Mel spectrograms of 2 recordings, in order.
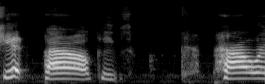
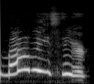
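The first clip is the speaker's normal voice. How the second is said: much higher sing-song mommy voice; 11 semitones higher than usual. Real, not acted. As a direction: reassure the cat in a high coo. Soothing her upset cat.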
